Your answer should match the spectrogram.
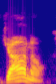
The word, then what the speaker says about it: Cano: And he put C-A-O. Now, his name's Jano Osgener, but Jano is spelled C-A-N-O, but it's pronounced Jano. So in 1968, he started C-A-O Pipe Company.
